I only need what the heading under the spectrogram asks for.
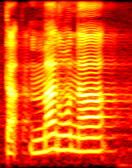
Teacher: لأنك تختلس بعض الضمة فتنطق تقريبا بثلثها فقط · Term: الروم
